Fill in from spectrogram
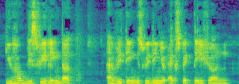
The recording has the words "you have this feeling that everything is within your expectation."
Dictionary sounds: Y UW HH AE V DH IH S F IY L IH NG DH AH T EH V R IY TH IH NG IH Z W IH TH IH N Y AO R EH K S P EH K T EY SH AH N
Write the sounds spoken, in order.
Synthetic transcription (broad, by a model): Y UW HH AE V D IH S F IY L IH NG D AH T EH V R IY T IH NG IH S W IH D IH N Y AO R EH K S P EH K T EY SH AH N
